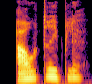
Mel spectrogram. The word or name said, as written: afdrible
